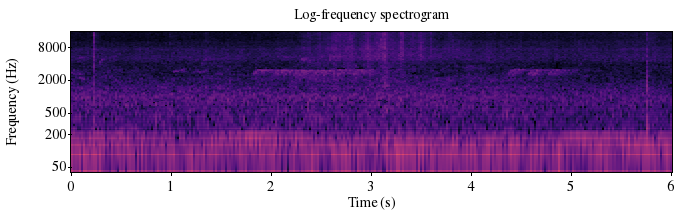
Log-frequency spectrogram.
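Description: A bird gives two drawn-out, even calls, the first about two seconds in and lasting roughly a second, the second shorter near the five-second mark, over a steady low rumble, with a few faint clicks around the first call.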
